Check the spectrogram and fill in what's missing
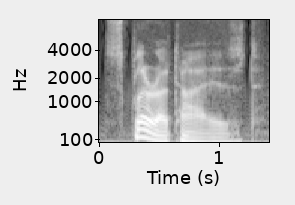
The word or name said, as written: sclerotized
